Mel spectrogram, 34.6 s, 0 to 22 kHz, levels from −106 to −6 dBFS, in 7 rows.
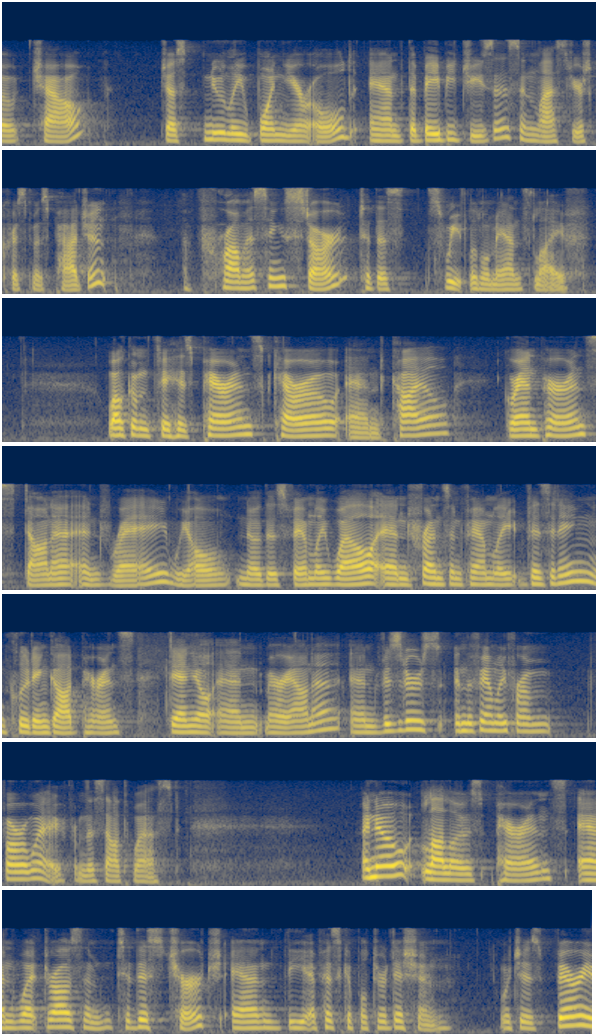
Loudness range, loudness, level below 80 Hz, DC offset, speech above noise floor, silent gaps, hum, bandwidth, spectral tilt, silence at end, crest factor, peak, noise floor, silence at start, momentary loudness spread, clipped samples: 5 LU; -20 LUFS; -58 dBFS; under 0.1%; 39 dB; none; none; 7.6 kHz; -6 dB/octave; 0 s; 18 dB; -2 dBFS; -59 dBFS; 0 s; 11 LU; under 0.1%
